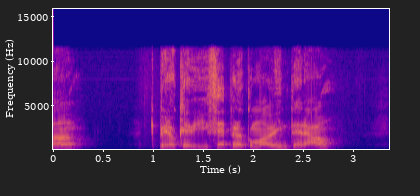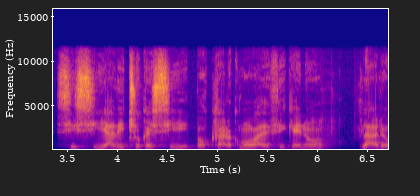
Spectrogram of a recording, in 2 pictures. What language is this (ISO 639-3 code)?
spa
